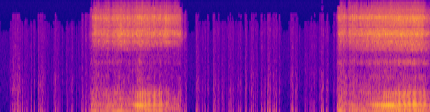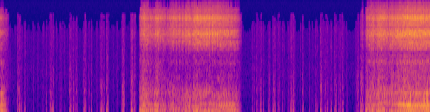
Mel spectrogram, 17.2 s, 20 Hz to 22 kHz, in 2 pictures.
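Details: Loud, rattling snores on each inhalation, about 14 breaths a minute, with quiet pauses between, from a sleeping husband; snoring.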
